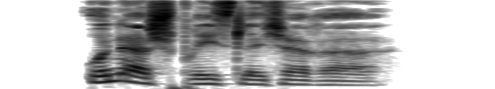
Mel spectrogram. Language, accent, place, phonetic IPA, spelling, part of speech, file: German, Germany, Berlin, [ˈʊnʔɛɐ̯ˌʃpʁiːslɪçəʁə], unersprießlichere, adjective, De-unersprießlichere.ogg
- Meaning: inflection of unersprießlich: 1. strong/mixed nominative/accusative feminine singular comparative degree 2. strong nominative/accusative plural comparative degree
